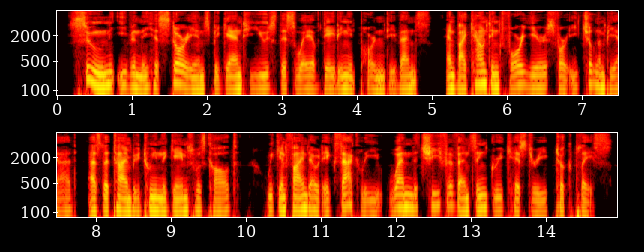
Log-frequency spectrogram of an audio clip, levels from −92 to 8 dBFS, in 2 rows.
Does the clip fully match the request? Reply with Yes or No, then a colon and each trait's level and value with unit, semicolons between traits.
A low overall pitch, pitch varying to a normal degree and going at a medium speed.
No: low, 110 Hz; narrow, 2.1 semitones; average, 175 wpm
